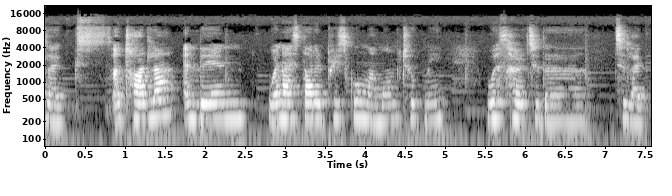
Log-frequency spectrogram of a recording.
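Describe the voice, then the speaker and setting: A young South African woman with a mid-range voice, whose first language is a blend of Xhosa and Zulu, chats informally with viewers in a Q&A vlog. As a YouTuber answering personal questions, she says "like" constantly. The room is echoey, with faint music playing.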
